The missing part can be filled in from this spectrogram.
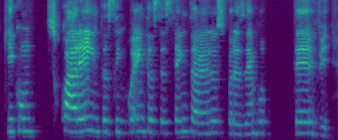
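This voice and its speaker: A woman's voice: fairly high pitch, steady tone, measured pace, a bit bright. A Brazilian woman, a speech therapist, explaining her field in a didactic radio interview, moving through terms one by one. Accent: Brazilian Portuguese. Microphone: studio radio microphone.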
